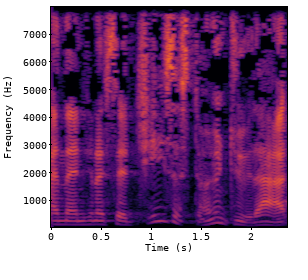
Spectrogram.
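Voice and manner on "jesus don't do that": slow, creepy, sinister put-on pantomime-villain voice. Describing a pantomime bad guy, speaker uses a put-on creepy villain voice. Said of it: "in a creepy voice".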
